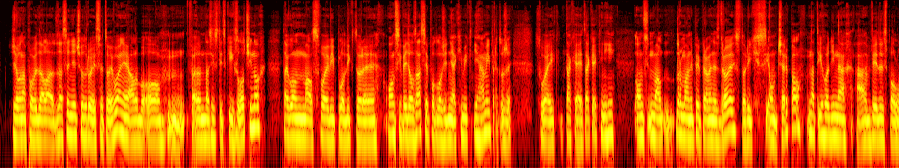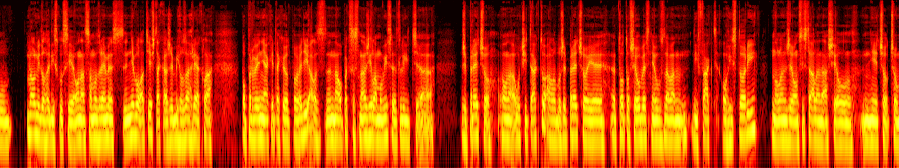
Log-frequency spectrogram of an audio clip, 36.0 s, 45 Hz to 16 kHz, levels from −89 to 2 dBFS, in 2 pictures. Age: 20-39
